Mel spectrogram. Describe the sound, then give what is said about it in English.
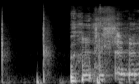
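A hand slaps the bare belly of a 30-year-old man: a quick pair of loud, fleshy smacks, then more slaps mixed with rustling and murmured vocal sounds. “Do you hear that? Hear that belly slap.”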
